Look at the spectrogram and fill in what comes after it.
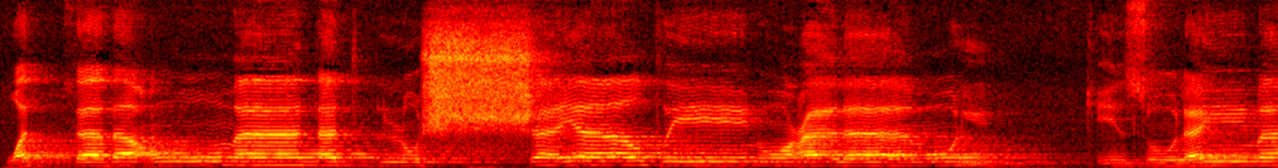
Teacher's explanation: Tekanan di dalam rongga mulut jelas sangat kuat pada saat menyebutkan huruf shin. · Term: tafasyi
